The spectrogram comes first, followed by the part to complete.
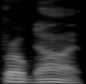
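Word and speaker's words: Brogdon: accused i heard i heard it's actually broke broke don but i call it braga but anyway that's how i pronounce my o's uh they have a malcolm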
